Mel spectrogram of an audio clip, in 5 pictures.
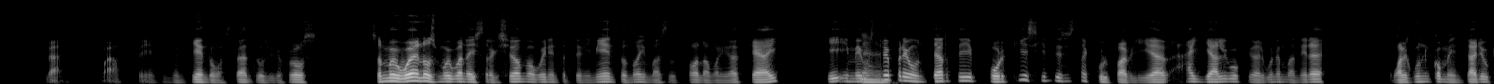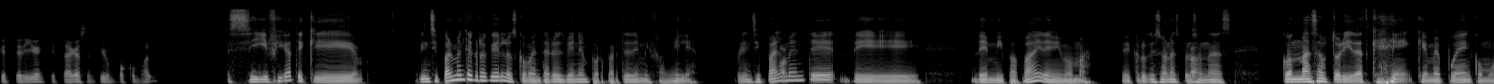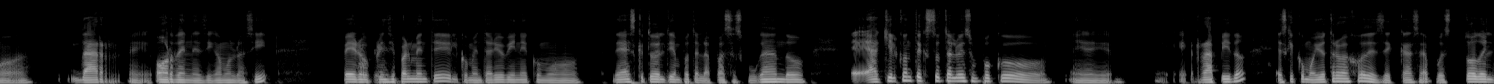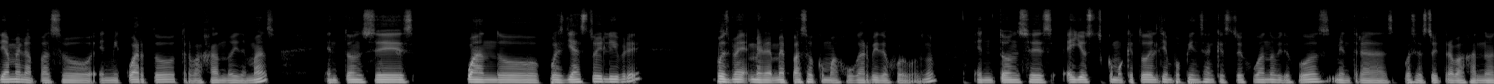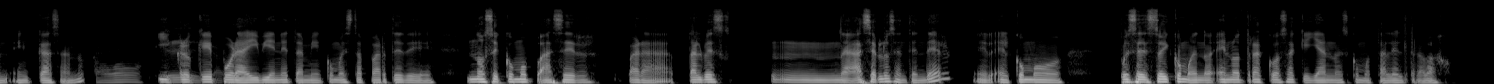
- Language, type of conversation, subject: Spanish, advice, Cómo crear una rutina de ocio sin sentirse culpable
- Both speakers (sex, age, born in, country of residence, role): male, 20-24, Mexico, Mexico, user; male, 25-29, Mexico, Mexico, advisor
- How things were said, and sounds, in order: tapping; laughing while speaking: "que"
